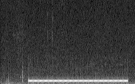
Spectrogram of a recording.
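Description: A phone line's ringing tone sounds once, a steady, loud electronic hum lasting about two seconds, then cuts off, with only faint background noise before and after.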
